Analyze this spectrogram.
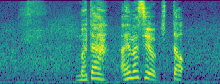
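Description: A man speaks warmly close by.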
